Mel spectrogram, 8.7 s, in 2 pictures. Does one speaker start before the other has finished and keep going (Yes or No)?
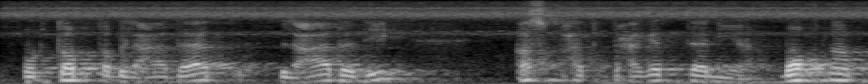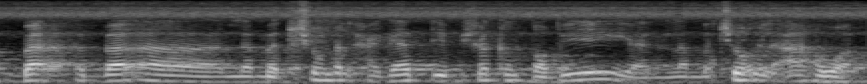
No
